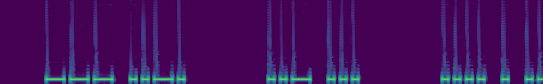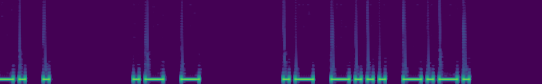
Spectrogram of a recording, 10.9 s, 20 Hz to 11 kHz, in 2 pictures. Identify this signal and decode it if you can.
Morse code, heard as a keyed tone, about 20 wpm, 700 Hz. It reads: OF US HERE AT ABC
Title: 2x Word-Spacing - Sets of 5 Words - 20wpm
